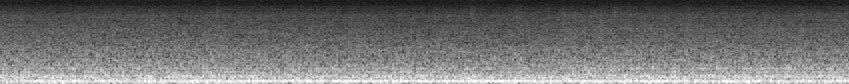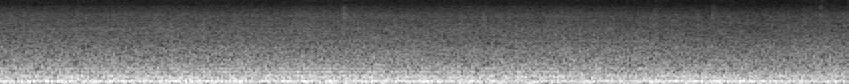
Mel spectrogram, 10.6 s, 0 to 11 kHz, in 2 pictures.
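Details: 2019 Sprinter 3500XD (2020 Pleasure Way Plateau FL), recorded in the cabin on a phone: a steady droning whine at one pitch at 80-90 km/h. It persists after the driveshaft and differential were replaced, and the source is still unknown.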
